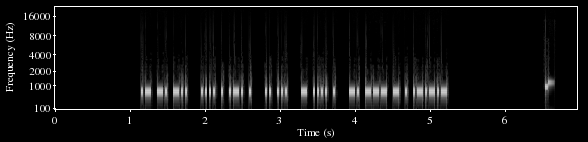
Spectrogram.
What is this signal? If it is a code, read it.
Morse code, heard as a keyed tone, about 44 wpm, 700 Hz. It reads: AND HERE IS THE NOTE.
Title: Sentences from Top 500 Words 45wpm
